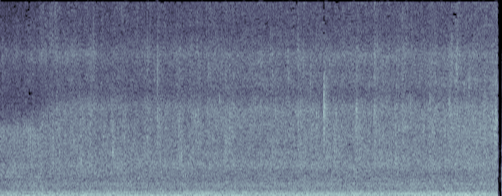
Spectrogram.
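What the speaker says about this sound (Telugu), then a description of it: "వర్షం చూడండి వేరే లెవెల్ పడుతుంది" Heavy rain pours down outdoors in a steady, dense roar that stays loud and unbroken throughout, with no voices over it.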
